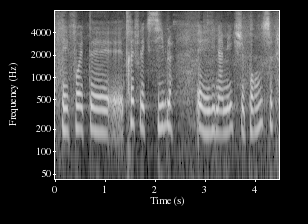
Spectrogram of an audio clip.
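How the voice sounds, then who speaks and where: Against noticeable background noise, a woman with an Argentine accent speaks at a very slow pace with fairly even intonation. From Argentina. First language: Spanish (speaking French). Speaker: communications professional. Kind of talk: interview. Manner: hesitant, many fillers.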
